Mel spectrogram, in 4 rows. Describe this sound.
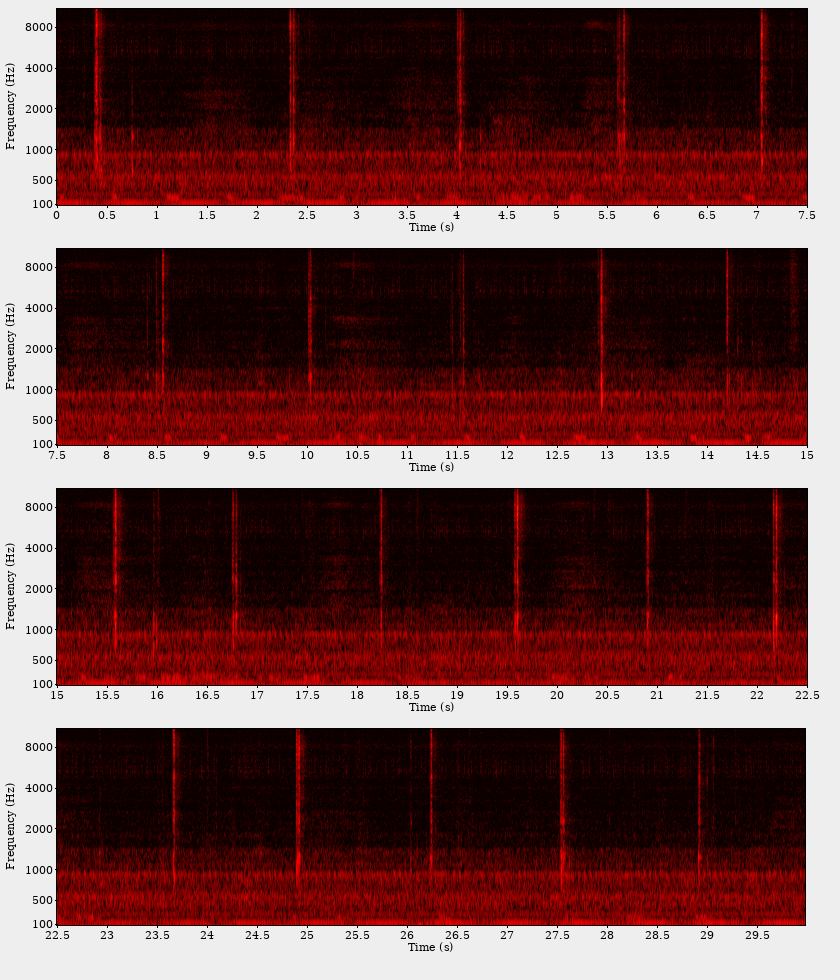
Sound effects > Objects / House appliances
A Kodak M4 Instamatic movie camera locking and unlocking.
